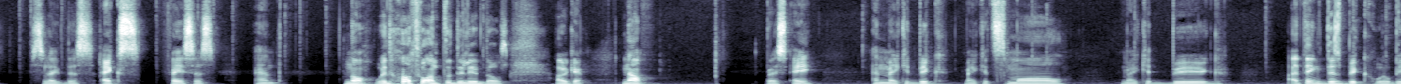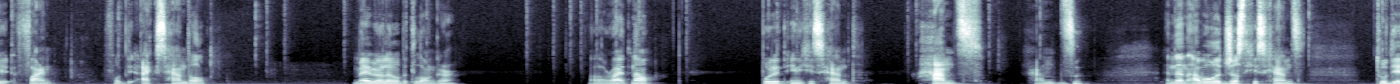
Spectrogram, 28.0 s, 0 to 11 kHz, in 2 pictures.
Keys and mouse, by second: 0.8 x, 3.4 ctrl+z, 7.0 a, 8.9-10.5 drag, 8.9 s, 10.5-11.9 middle drag, 11.9-13.6 drag, 12.8 s, 13.6-19.0 alt+shift+middle drag, 16.0 g, 19.0 click, 19.2-23.1 alt+right drag, 22.3 g, 23.1-25.3 alt+middle drag, 25.3-26.8 drag, 26.0 g, 26.8-28.0 alt+middle drag.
